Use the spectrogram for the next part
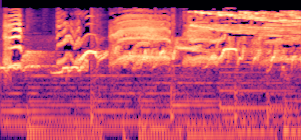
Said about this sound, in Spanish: ¡Oh! Y en los cielos se vio a los pájaros, guacamayos, pelícanos, el águila, el cóndor y mucho más.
